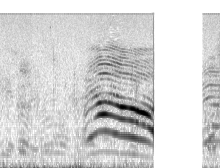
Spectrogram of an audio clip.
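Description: Wind rumbling on the microphone. About a second in comes a high-pitched, drawn-out shout from a spectator cheering on a runner, falling in pitch at its end. The sound cuts off suddenly shortly before the end.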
